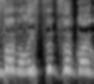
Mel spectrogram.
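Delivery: normal talking voice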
